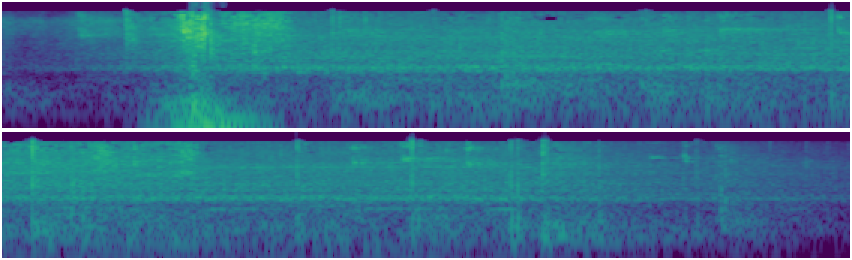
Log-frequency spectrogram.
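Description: Outro sound effect: a deep boom about a second in, then a sustained hall-like bed with scattered basketball bounces, fading out near the end.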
